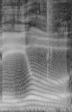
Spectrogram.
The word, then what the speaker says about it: Leyo: Kasi iyung Leo, it's spelled L E Y O. Normally wala yyung Y and Leo yyung Leo yung mga pangalan that we're used to.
